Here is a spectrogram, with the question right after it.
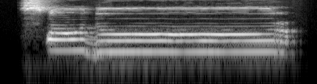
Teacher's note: اور صاد کو موٹا بھی کر کے پڑھنا ہے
